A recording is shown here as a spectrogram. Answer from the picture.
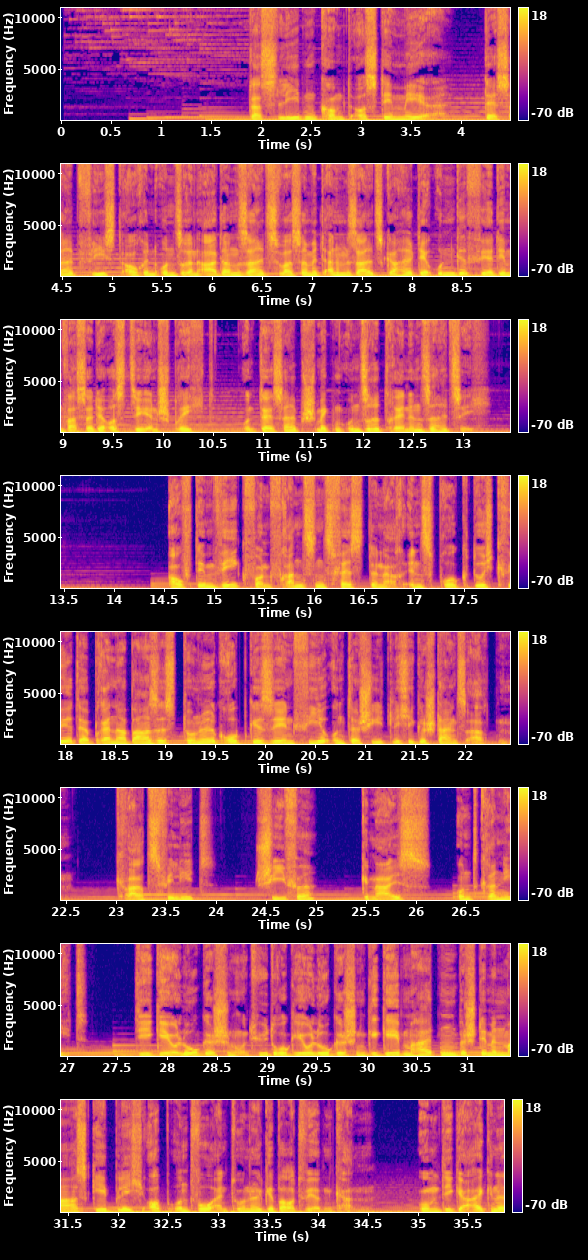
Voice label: Hoerbuch Wissenschaft

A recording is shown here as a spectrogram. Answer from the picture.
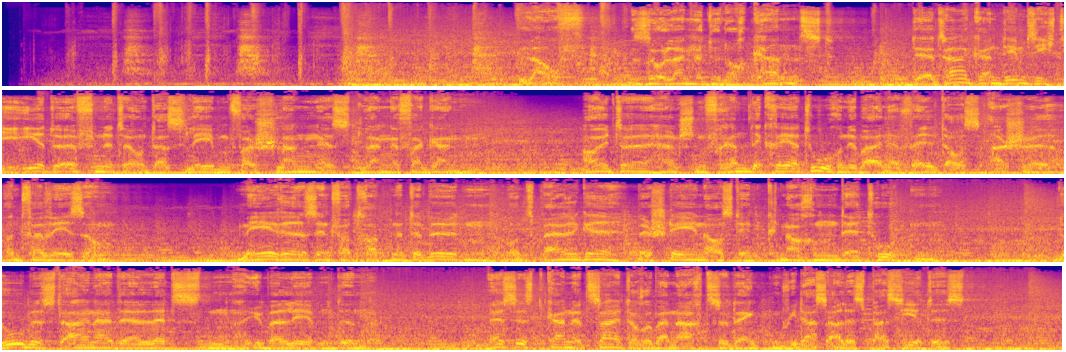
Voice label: Radio Version; Europa-Park Traumatica; deutscher Werbesprecher

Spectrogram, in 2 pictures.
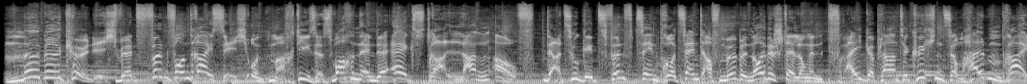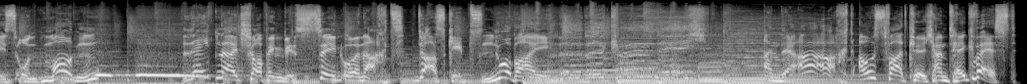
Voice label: Late Night, radiowerbung; Moebel Koenig

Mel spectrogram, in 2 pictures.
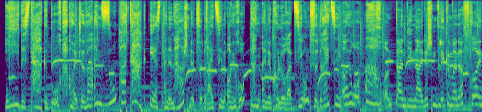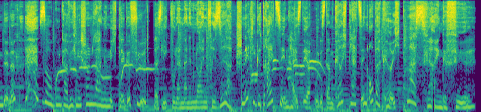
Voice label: Spot, Radiospot Beispiele Beauty & Friseure, Modern, trendig, locker; Schnittige 13

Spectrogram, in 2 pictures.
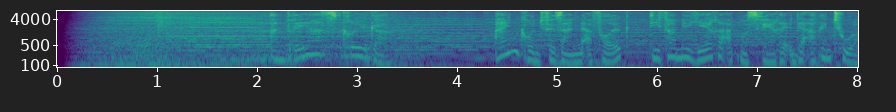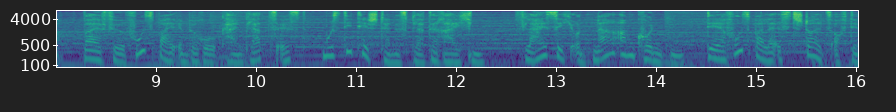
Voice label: Ehrungsansage; showansage; eventansage

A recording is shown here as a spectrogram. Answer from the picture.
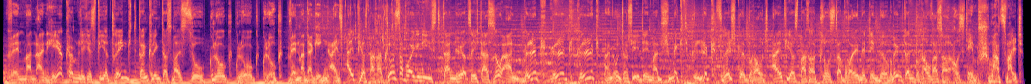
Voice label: Funk, Radiospot; Alpirsbacher

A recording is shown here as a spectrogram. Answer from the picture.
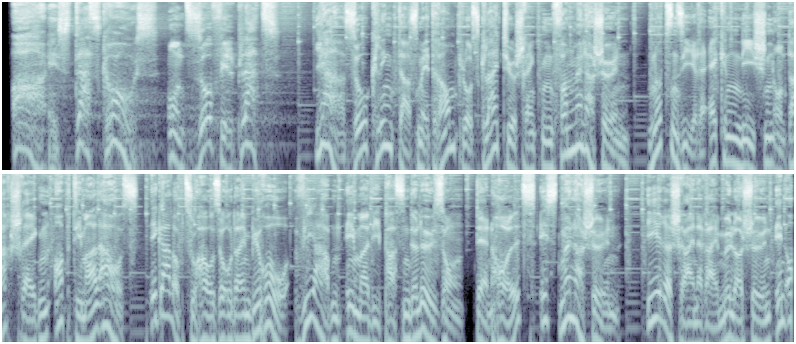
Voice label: Radiospot Beispiele Handwerk, Direkt, ehrlich, regional; Schreinerei Muellerschoen Umkirch

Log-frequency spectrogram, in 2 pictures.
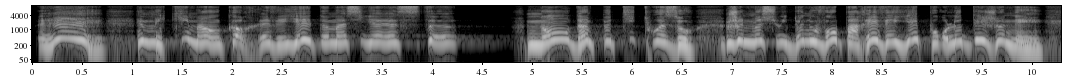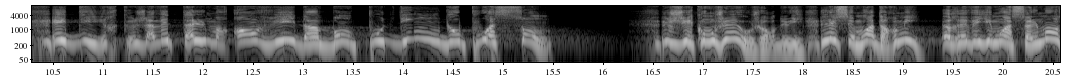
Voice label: Trick Stimme Pelikan; sprecher franzoesisch; french voice-over talent male

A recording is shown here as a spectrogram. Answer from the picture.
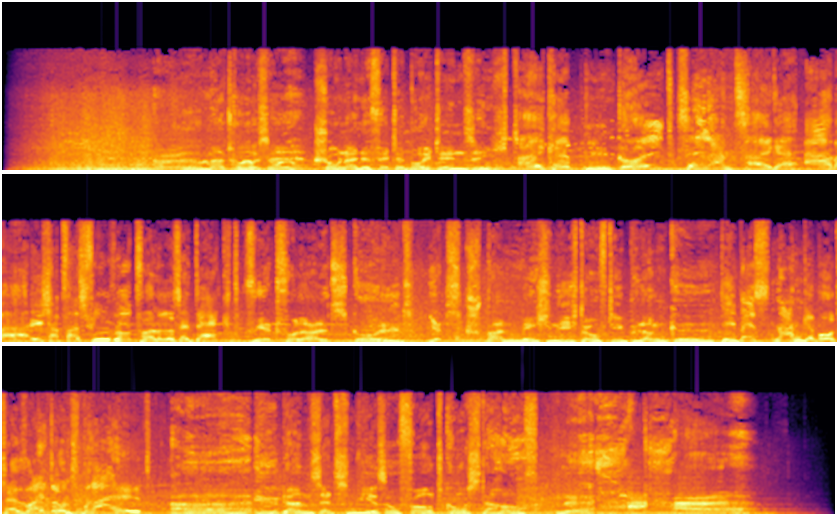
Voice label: Pirat und verrueckter Matrose; profisprecher

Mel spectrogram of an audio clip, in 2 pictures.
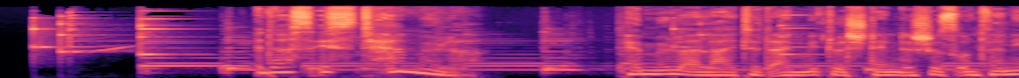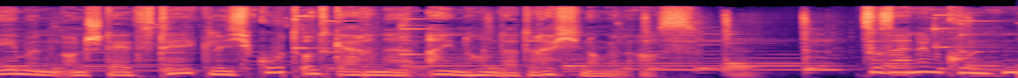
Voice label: weibliche sprecherin fuer voice over

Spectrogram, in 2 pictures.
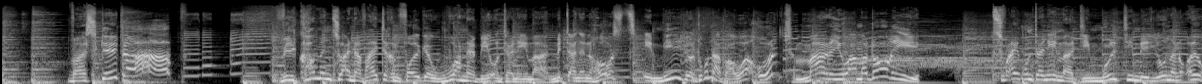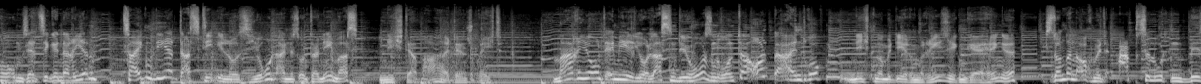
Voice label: Podcast Intro, Sprecher Stimme; podcast intro mit sprecher stimme

